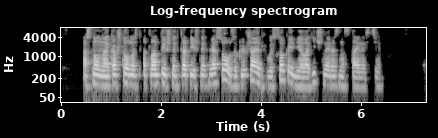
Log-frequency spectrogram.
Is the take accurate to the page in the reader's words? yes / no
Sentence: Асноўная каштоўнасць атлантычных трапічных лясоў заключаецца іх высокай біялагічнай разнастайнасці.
yes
